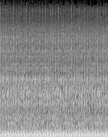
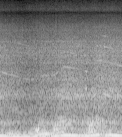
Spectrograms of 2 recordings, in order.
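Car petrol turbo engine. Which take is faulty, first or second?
first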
